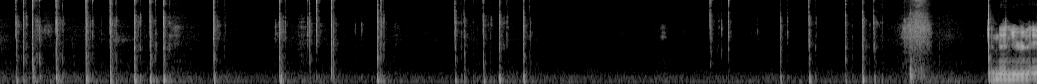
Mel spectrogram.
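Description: Someone types on a computer keyboard up close in a quiet room, with crisp clusters of key clicks separated by pauses. A voice starts speaking at the very end.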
